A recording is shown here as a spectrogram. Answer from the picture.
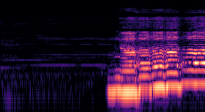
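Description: After about two seconds of quiet, a man starts singing the opening of a Kannada film song, holding long wavering notes that step up in pitch.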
